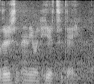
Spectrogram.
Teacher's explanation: the stress is on today because i want to emphasize that actually today there isn't that many people here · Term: sentence stress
